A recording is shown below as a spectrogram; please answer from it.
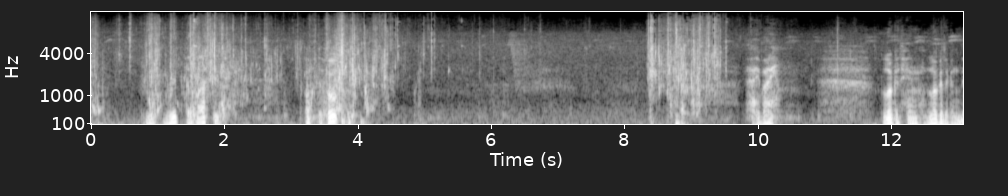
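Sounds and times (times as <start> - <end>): water splashing: 0.0 - 5.8, 8.3 - 9.7
water dripping: 0.0 - 6.2, 8.3 - 9.7.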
